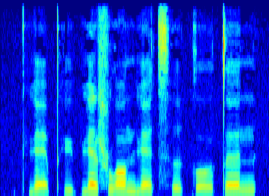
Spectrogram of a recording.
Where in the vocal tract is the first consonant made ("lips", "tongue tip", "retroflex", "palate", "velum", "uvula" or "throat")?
lips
